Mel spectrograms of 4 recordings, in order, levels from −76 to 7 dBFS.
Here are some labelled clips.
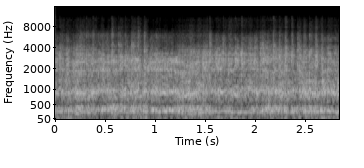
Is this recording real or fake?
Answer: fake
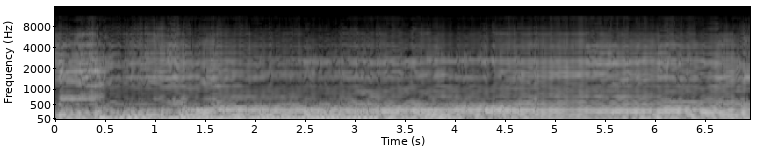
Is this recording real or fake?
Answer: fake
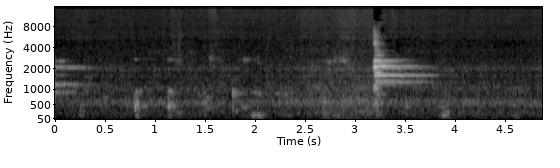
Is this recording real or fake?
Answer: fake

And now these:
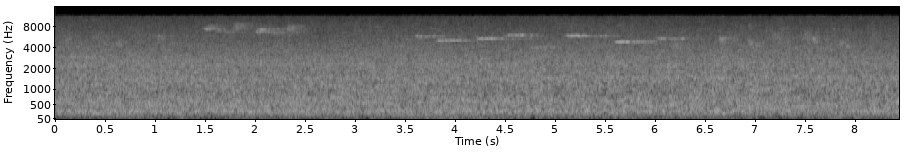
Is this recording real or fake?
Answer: fake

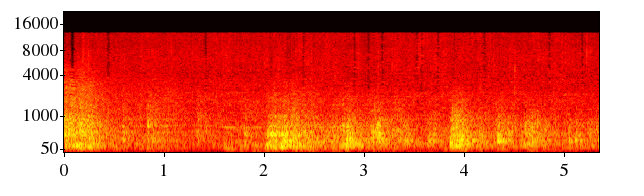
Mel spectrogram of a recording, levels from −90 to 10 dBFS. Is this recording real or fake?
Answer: fake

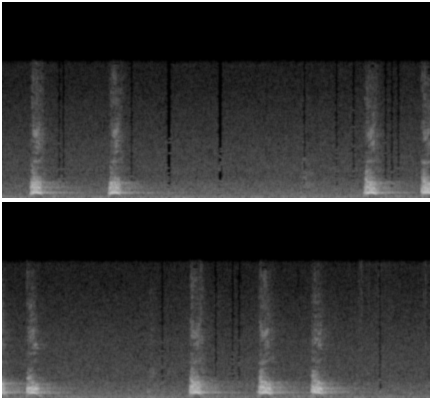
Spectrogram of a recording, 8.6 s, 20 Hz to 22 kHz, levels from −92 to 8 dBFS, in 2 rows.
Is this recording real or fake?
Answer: real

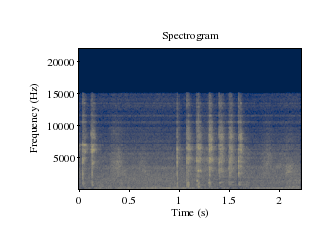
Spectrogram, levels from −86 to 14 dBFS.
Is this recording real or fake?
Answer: fake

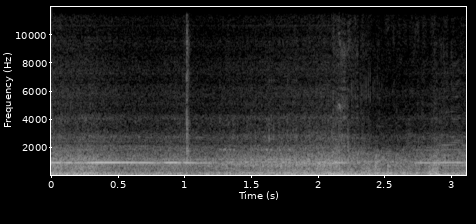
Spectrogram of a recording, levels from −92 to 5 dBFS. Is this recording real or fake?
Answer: real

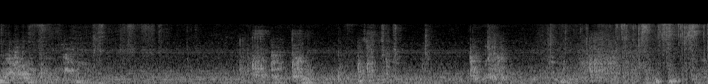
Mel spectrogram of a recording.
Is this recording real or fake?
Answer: real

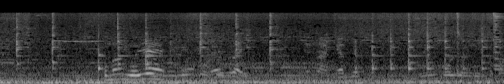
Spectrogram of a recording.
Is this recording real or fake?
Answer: real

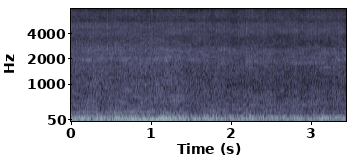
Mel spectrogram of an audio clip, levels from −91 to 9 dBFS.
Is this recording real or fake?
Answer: fake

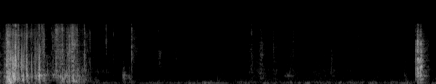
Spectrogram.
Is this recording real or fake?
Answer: fake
